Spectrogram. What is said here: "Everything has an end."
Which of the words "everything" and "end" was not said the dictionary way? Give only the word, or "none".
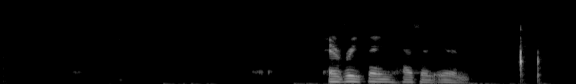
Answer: none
